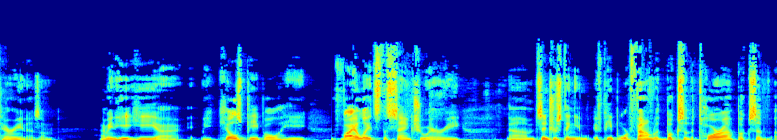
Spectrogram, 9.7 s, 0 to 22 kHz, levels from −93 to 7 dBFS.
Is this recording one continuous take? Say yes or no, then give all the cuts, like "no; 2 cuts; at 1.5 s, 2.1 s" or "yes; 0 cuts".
no; 1 cut; at 2.5 s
